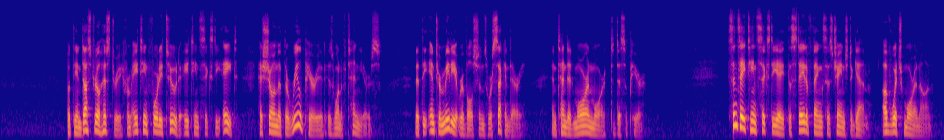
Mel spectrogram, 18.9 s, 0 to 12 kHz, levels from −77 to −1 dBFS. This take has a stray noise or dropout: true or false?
false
